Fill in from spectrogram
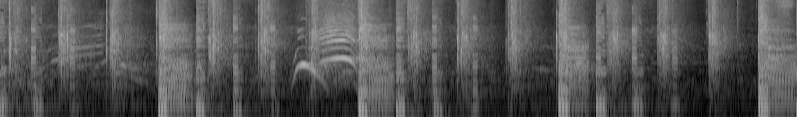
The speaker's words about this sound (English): Clap your hands like this.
